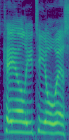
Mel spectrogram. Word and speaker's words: kletos: In the Greek, this word is the kletos. If you want to spell it, it's K-L-E-T-O-S in the English transliteration, kletos.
